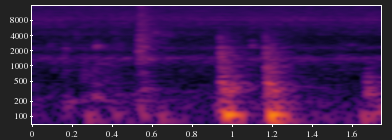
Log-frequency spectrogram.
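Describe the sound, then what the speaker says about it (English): A kitchen or bathroom tap runs while the water warms up, a soft steady trickle with a few louder splashing bursts near the middle. "So I'm going to go ahead and turn on my water here."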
